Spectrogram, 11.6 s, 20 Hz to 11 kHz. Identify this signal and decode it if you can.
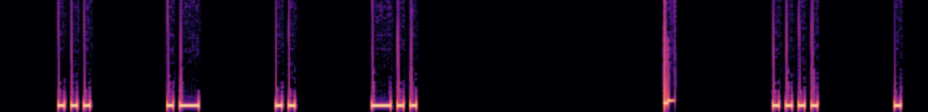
Morse code, heard as a keyed tone, about 15 wpm, spaced as for 7 wpm, 700 Hz. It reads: SAID HE
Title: 4x Character Spacing - Top 100 Words - 15wpm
